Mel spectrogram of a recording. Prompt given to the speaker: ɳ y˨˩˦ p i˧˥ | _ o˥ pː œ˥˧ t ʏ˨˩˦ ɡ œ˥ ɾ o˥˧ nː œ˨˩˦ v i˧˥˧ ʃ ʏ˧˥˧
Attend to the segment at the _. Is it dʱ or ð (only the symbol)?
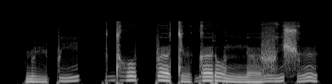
dʱ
